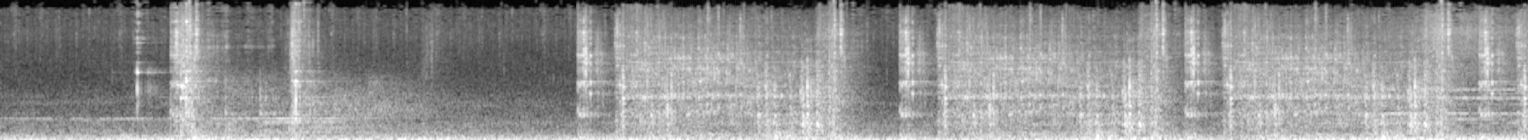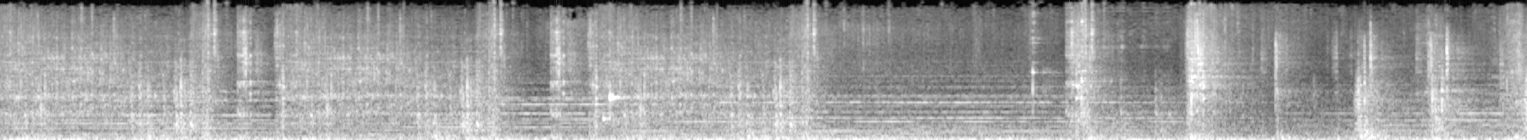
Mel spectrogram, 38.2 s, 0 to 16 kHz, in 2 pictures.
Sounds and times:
Music: 0:00.0 - 0:38.1.

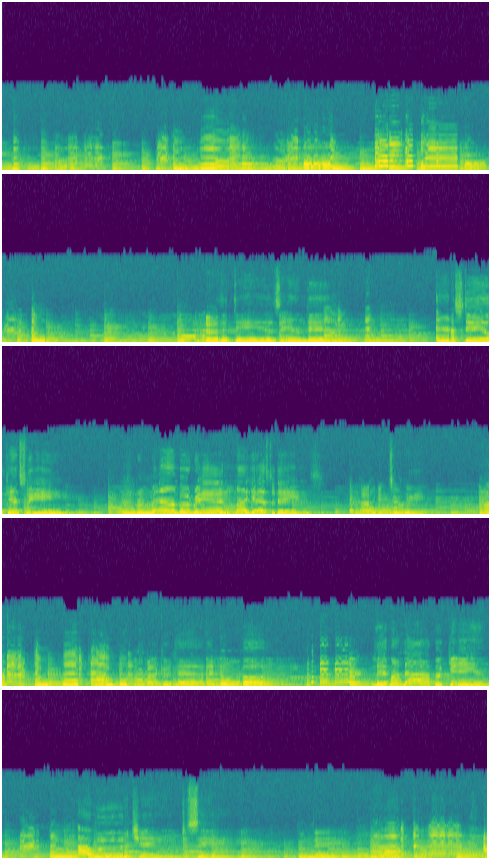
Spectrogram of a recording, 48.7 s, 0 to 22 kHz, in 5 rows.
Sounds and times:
Music: 0:00.0 - 0:48.6.

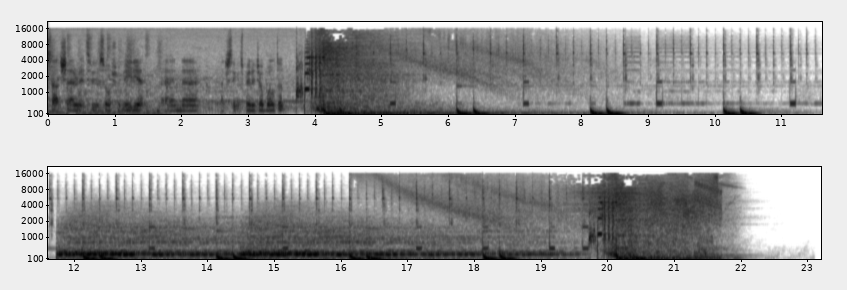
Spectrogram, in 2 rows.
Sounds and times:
Gong: 0:03.8 - 0:09.8, 0:11.7 - 0:21.8.

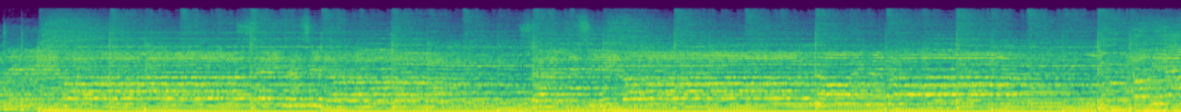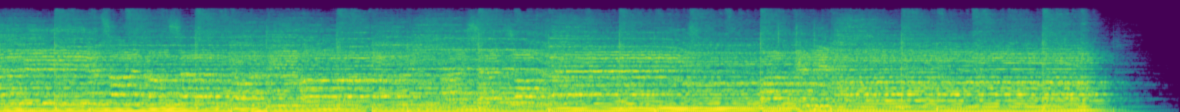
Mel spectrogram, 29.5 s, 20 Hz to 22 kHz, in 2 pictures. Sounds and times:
Music: 0:00.0 - 0:29.5.

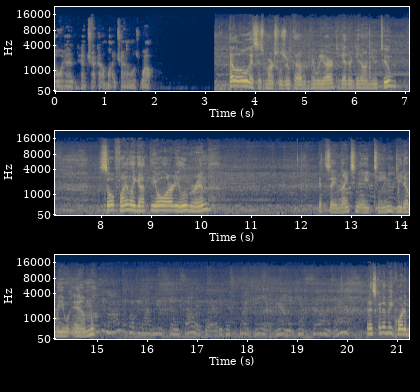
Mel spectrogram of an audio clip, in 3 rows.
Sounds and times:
Speech: 0:00.0 - 0:02.0, 0:12.4 - 0:19.8, 0:20.4 - 0:21.2
Music: 0:03.2 - 0:21.2.

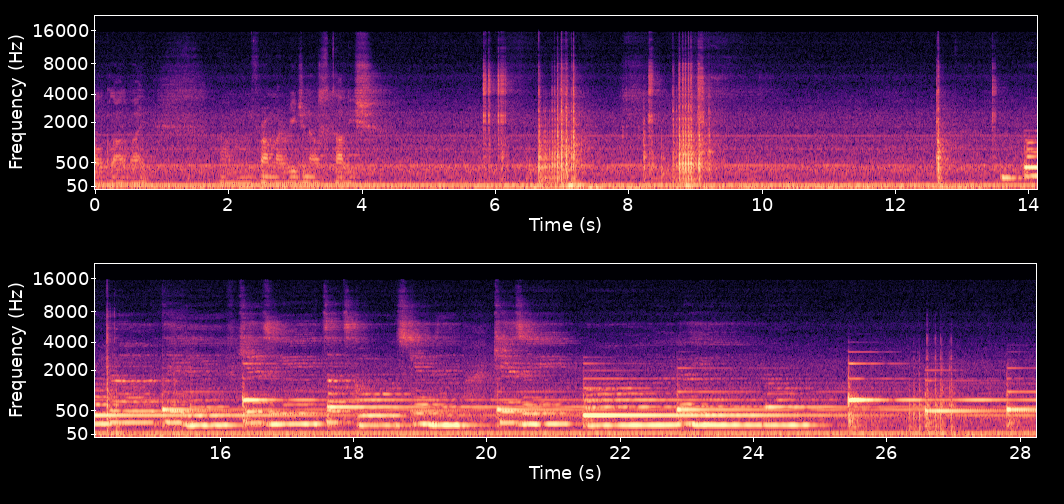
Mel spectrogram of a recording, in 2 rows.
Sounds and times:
Lullaby: 0:13.5 - 0:28.2.

